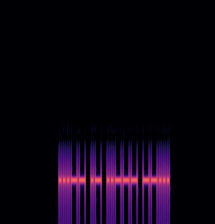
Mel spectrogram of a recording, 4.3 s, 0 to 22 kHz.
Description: Morse code, heard as a keyed tone, about 30 wpm, 700 Hz. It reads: 3A27
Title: Common Cut Numbers - 4-Digit 30wpm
